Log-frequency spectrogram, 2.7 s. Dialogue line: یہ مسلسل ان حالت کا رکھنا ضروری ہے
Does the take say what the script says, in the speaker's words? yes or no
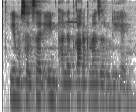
yes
